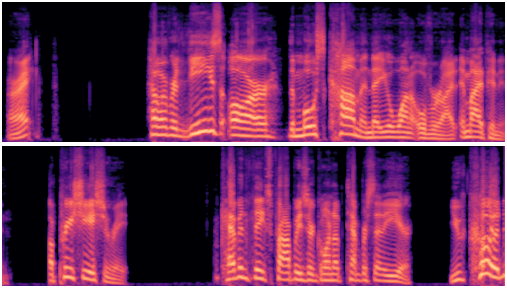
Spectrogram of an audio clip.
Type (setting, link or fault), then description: setting, live audience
